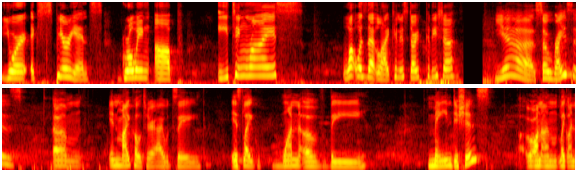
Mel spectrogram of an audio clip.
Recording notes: Undisciplined Live. We recorded at Art Ventures in Fayetteville.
